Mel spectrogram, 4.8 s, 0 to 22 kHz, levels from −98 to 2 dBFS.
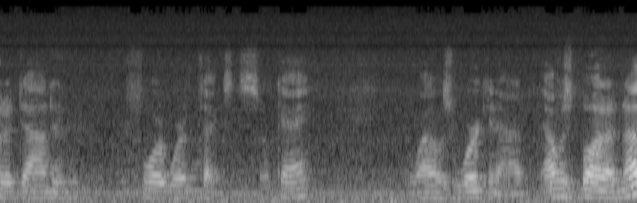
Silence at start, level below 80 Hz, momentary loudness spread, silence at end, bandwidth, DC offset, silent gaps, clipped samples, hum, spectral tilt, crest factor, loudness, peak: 0 s; -52 dBFS; 18 LU; 0 s; 19 kHz; under 0.1%; none; under 0.1%; none; -5.5 dB/octave; 22 dB; -34 LUFS; -10 dBFS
